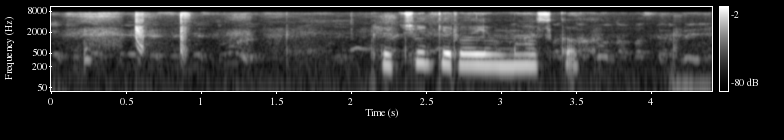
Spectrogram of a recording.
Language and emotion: Russian, neutral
